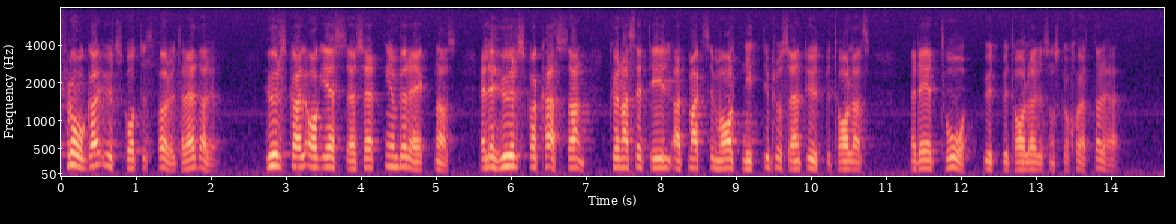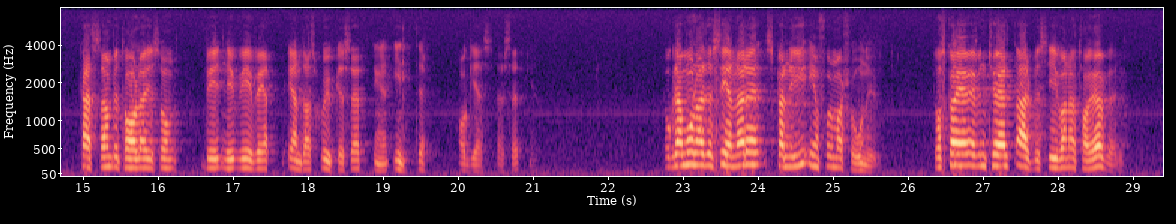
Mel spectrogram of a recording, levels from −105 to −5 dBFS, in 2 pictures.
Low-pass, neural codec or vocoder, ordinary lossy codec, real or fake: none; none; none; real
